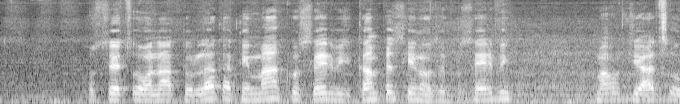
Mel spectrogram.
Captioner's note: continues speaking in Mayan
